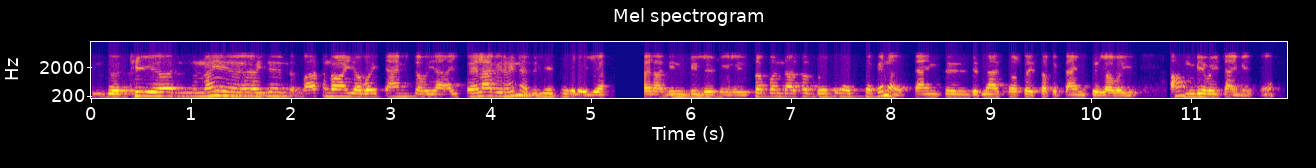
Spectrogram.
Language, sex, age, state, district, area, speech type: Maithili, male, 18-30, Bihar, Muzaffarpur, rural, conversation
